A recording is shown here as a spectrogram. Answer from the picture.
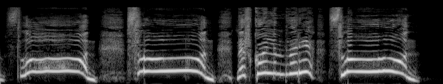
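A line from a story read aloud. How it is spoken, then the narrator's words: Small boy shouting. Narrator (Russian): маленький мальчик и закричал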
